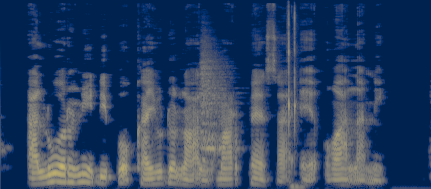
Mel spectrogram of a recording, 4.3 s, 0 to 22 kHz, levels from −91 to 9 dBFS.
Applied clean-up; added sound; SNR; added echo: classical method Wiener filter.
